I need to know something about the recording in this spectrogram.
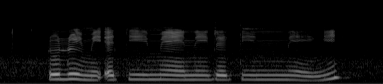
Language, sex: Swati, female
